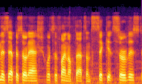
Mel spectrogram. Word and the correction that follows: Sicut Servus: It's pronounced Sicut Service.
